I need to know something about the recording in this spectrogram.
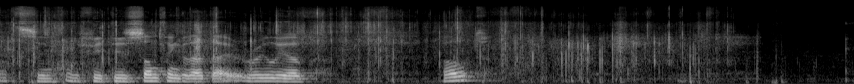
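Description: Plastic bubble wrap crinkles and rustles under fingers.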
